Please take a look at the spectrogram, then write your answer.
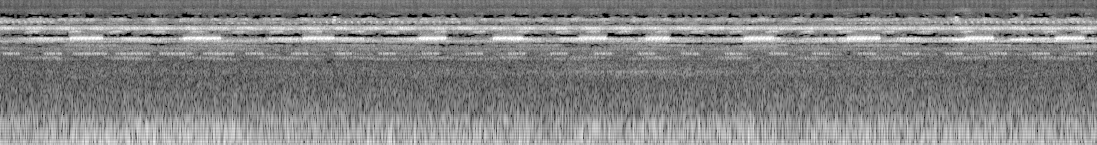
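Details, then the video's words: Chorus of crickets in a peaceful park as evening falls, dense high trilling tones running steadily with short rhythmic pulses throughout, faint distant low noise beneath. "Park Serenade: Cricket Sounds in a Peaceful Park"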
